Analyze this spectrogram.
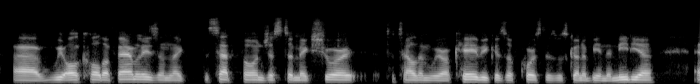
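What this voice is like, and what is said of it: German accent. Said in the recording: “I'm from Germany ... I'm sure people have noticed from my weird accent.”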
